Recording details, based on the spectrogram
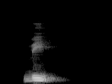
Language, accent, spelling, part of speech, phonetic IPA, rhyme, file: Catalan, Valencia, vi, noun, [ˈvi], -i, LL-Q7026 (cat)-vi.wav
- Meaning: wine (alcoholic beverage)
